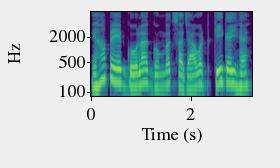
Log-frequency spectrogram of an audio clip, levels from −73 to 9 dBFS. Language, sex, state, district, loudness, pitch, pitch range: Hindi, male, Jharkhand, Ranchi, -14 LUFS, 155 Hz, 135-170 Hz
